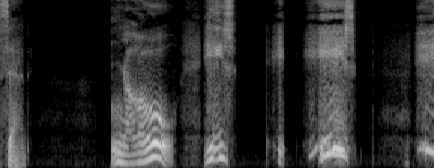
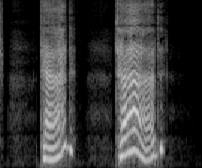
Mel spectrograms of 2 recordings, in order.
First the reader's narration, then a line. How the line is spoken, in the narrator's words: Tad gasped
